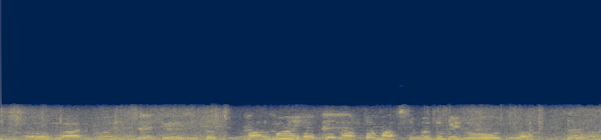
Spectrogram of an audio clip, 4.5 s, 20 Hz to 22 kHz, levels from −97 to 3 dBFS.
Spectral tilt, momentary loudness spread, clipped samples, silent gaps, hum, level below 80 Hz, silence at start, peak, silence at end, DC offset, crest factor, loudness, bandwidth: -10 dB/octave; 5 LU; under 0.1%; none; none; -38 dBFS; 0 s; -10 dBFS; 0 s; under 0.1%; 12 dB; -23 LUFS; 5.8 kHz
